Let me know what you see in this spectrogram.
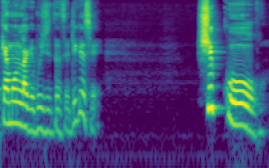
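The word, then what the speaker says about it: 싶고: শিবকো শিবদা দা বাদ দিয়া গো বলবেন, শিবকো উচ্চারণ শিবকো চেমিসয় মানে সহজ এবং কি আনন্দ আছে।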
